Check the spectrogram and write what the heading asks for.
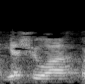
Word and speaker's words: Yeshua: That's not how they pronounced it, of course. That's our way of saying it. In the Greek New Testament, it's something like Yesu. In the Hebrew or Aramaic they would have spoken, it would have sounded something more like Yeshua or something like that.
